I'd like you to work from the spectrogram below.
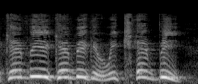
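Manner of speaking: high, insistent mock protest; retold screaming. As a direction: imitate a congregant screaming at the rabbi. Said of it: "screaming against the rabbi".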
